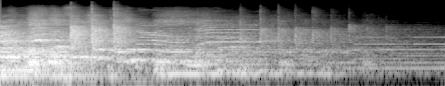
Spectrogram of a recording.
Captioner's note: cheering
